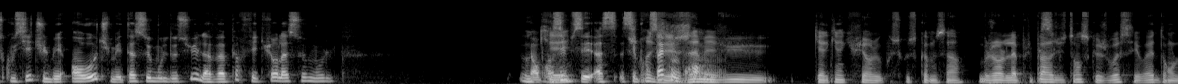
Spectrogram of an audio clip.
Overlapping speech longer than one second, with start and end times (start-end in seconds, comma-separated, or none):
5.3-7.2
